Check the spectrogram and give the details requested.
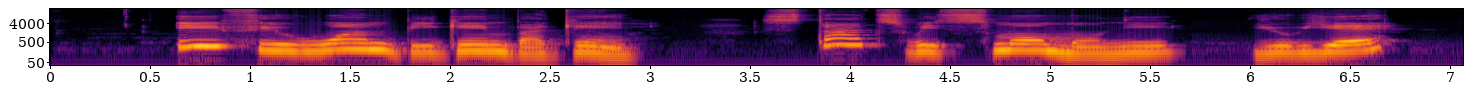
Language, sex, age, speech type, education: Nigerian Pidgin, female, 30-45, spontaneous, tertiary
